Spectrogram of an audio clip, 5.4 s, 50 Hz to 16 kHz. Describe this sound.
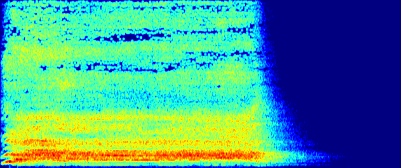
Male screaming in a reverberant hall.
Recorded with:
Zoom H4n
